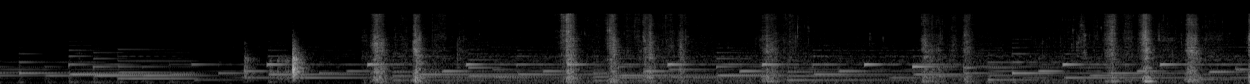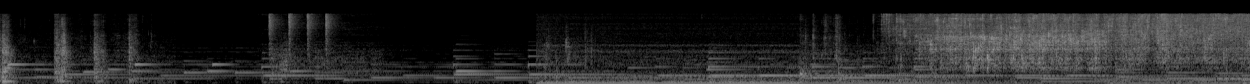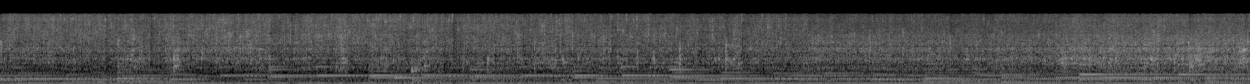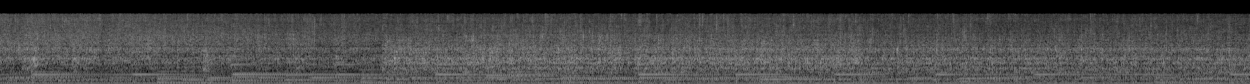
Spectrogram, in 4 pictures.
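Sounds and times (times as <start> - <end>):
quiet background music: 0.0 - 50.0
food sizzling in hot oil: 21.3 - 50.0.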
